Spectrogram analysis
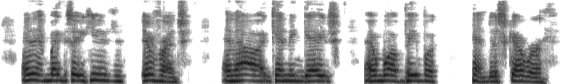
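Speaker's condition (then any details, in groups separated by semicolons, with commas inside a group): ALS; gasping while speaking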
